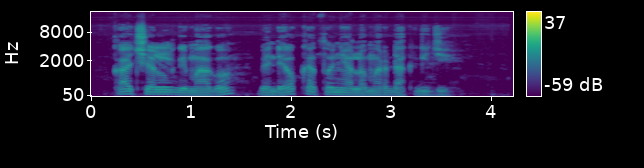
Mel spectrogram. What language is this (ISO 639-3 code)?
luo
